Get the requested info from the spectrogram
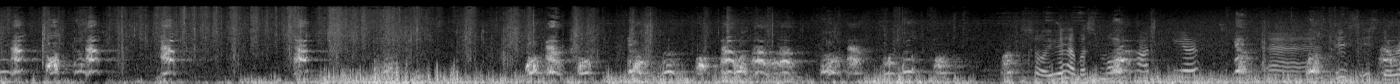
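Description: Several dogs barking in short, repeated barks, with some longer wavering calls near the end, over a low rumble.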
